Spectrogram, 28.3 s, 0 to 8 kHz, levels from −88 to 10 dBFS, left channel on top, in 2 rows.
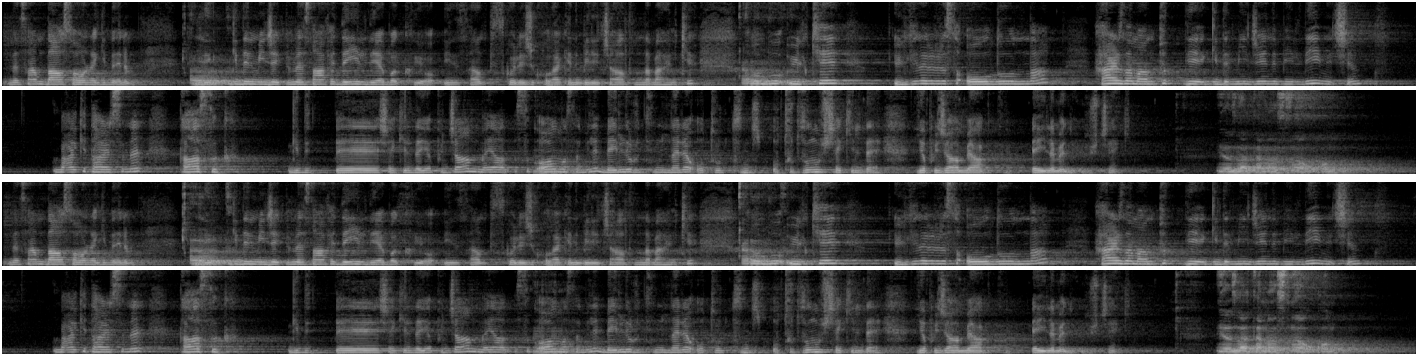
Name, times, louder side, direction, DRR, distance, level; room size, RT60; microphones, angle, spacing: voice 1, 0.0-8.6 8.9-10.5 10.9-13.6 14.7-16.5 17.0-25.3, left 1 dB, 10° left, 11 dB, 0.6 m, -29 dB
voice 2, 1.9-2.2 7.4-7.7 19.4-19.8 26.3-27.5, right 2 dB, 70° right, 3 dB, 3.0 m, -28 dB
27.0 x 20.5 x 9.7 m, 2.5 s
head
